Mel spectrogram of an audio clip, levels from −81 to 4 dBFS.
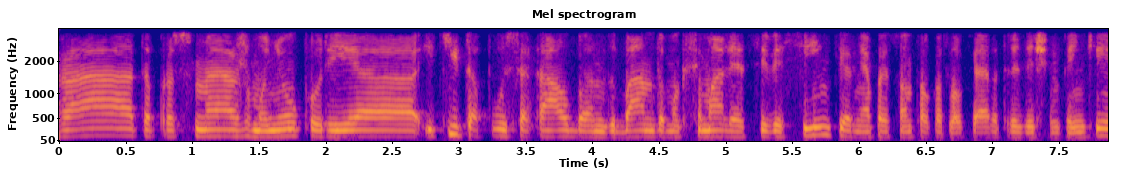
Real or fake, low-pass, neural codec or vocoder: real; 3.6 kHz; none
